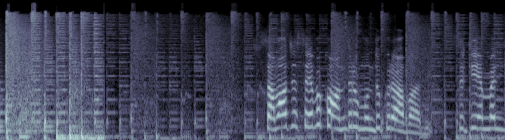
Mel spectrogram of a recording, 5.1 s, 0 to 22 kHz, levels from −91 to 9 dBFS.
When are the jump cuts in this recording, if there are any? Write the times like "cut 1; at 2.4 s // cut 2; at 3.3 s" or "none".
none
